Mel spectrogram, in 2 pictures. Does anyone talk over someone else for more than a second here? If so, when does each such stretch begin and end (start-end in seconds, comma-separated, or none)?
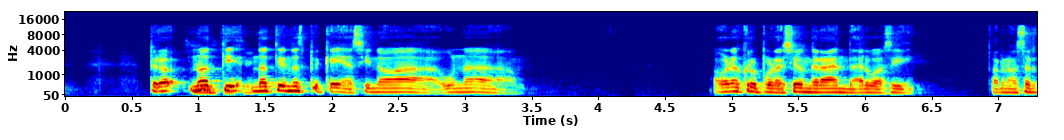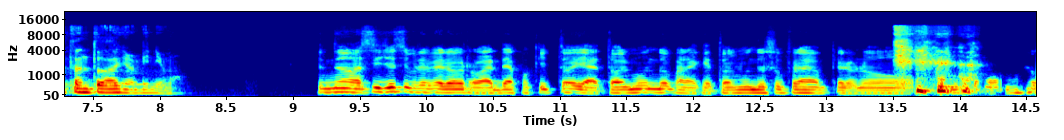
none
